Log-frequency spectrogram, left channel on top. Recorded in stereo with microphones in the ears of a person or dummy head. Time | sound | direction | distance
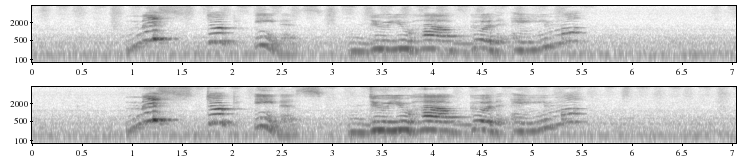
0.9 | a shout | 30° right (ahead or behind) | 1.5 m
